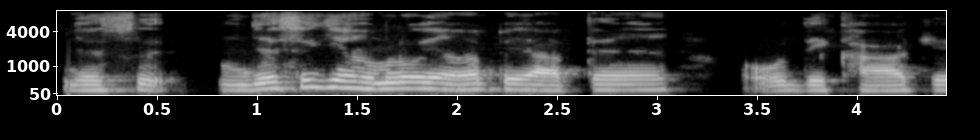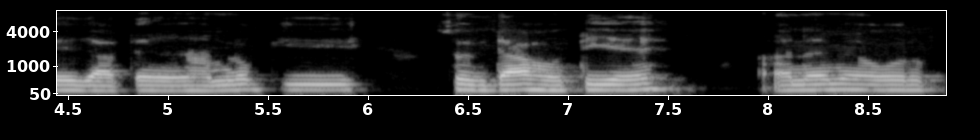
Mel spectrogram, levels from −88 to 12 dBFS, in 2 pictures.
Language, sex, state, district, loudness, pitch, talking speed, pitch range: Hindi, male, Bihar, Araria, -15 LUFS, 145 Hz, 155 wpm, 140-150 Hz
